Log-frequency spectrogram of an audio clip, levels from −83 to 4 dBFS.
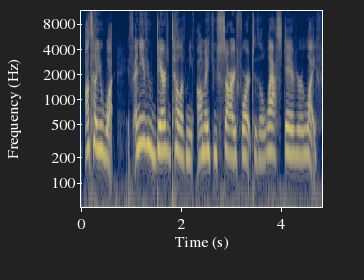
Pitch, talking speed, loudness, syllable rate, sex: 230 Hz, 325 wpm, -18 LUFS, 6.4 syllables/s, female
